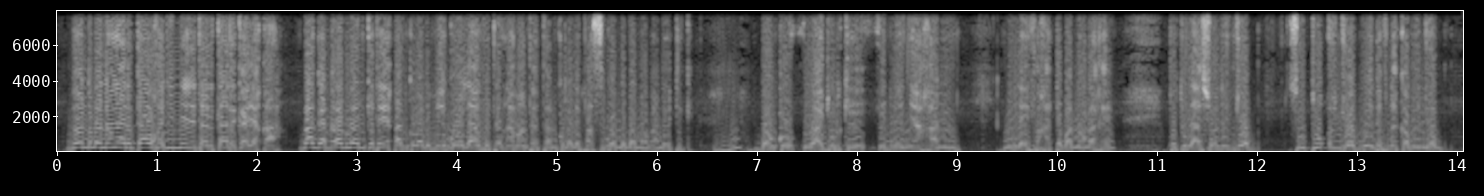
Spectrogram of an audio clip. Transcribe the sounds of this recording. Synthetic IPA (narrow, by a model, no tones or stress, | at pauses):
nondebanoŋaɾetawoxad͡ʒinenetaɾtaɾekajakabaɡanːabaɡbanketajakankobalemekolafutanavantatankobalepasikondebanoŋɡandetik | doŋkowad͡ʒuɾkeidleɲaxanu | nulafaxatebanoŋaxepopilasioniɲd͡ʒobsutuʔaɲd͡ʒobwendefnakamuɲd͡ʒob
